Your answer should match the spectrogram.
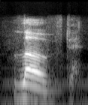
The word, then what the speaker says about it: loved: Okay Instead of la loved Loved There you go Yeah So you've been saying an a sound saying he la love loved Loved He loved his father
